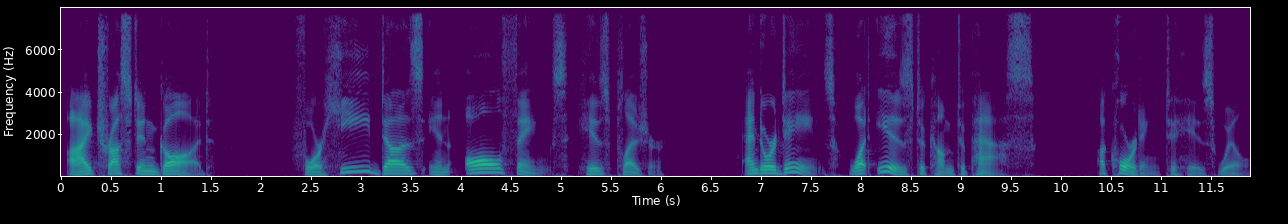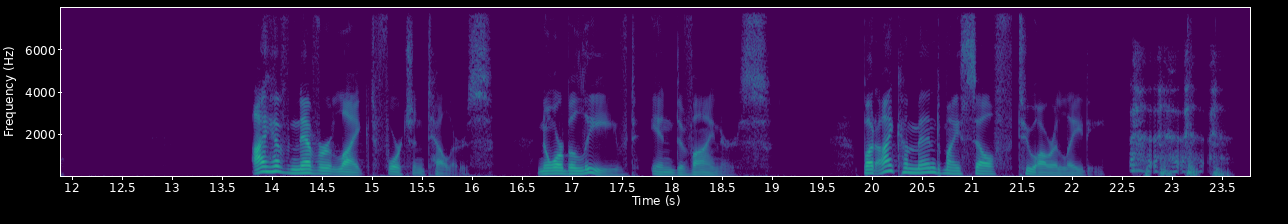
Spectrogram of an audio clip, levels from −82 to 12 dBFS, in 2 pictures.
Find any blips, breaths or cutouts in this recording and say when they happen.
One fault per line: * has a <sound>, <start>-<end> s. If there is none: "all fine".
* has a cough, 22.6-23.6 s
